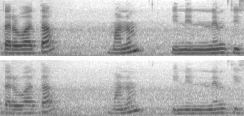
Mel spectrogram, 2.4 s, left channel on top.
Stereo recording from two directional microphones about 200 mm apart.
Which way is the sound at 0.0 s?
25° left (ahead or behind).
